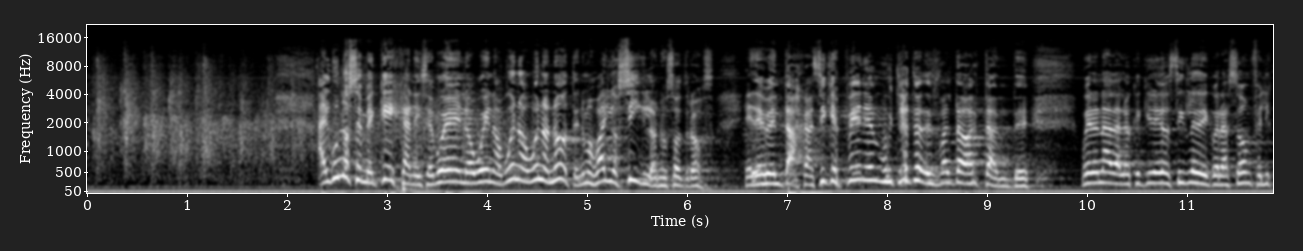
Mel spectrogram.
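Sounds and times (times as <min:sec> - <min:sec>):
applause: 0:00.0 - 0:04.8
speech: 0:02.3 - 0:11.8.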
